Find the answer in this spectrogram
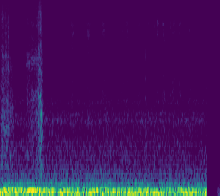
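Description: Hands handling a fabric bow tie strap and its thread at a sewing machine: a couple of short scratchy rustles in the first second, then only a faint steady low hum.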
